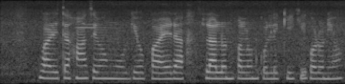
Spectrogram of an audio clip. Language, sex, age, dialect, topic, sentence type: Bengali, female, 18-24, Rajbangshi, agriculture, question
